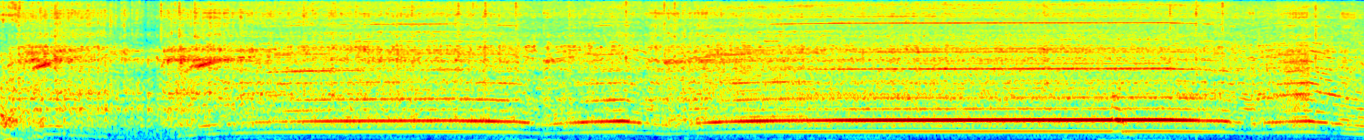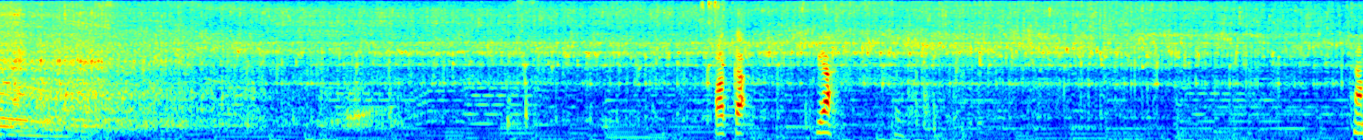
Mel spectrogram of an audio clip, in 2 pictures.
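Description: Electric mixer grinder (mixie) running for about nine seconds with a steady motor whine that dips briefly twice in the middle, then winds down as it is switched off.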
